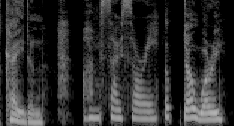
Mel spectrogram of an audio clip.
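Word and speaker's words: Kaeden: welcome to the team hi Aiden uh it's Kaden I'm so sorry don't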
